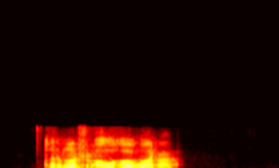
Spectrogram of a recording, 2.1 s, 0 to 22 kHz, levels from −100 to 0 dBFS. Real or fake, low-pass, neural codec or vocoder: fake; 5.4 kHz; codec, 16 kHz, 2 kbps, X-Codec, HuBERT features, trained on balanced general audio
